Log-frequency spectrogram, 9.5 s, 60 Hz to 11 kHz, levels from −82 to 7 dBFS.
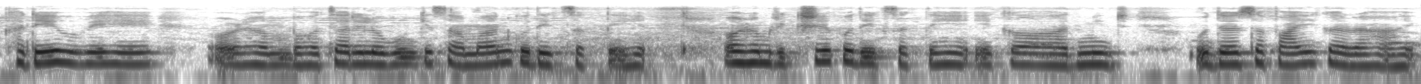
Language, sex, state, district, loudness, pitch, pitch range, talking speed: Hindi, female, Chhattisgarh, Raigarh, -15 LUFS, 210 Hz, 200-225 Hz, 185 wpm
